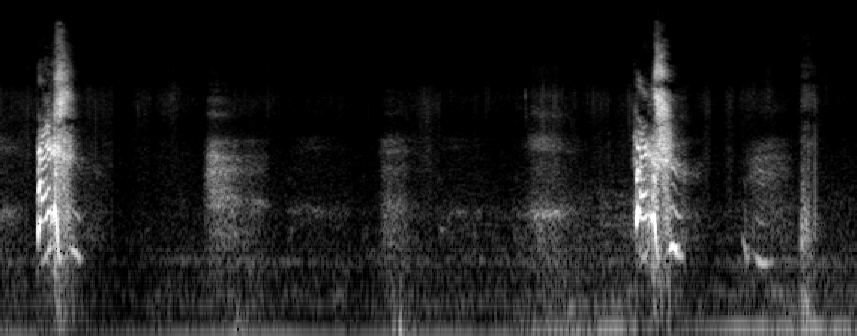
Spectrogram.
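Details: Two sharp, explosive sneezes, each with a breathy intake before and soft sounds after, in a quiet room. The sneezes were induced with a Q-tip, and the person suspects allergies after feeling sneezy for several days.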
